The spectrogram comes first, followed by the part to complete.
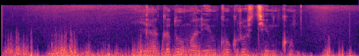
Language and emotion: Russian, neutral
